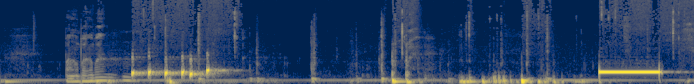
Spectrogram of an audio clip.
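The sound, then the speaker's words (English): A single steady telephone ringback tone, about a second long, sounds clearly near the end as a phone call is placed to a person, after muffled voices and clattering handling noises over a low background hum. “Well, it's ringing.”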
